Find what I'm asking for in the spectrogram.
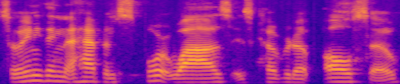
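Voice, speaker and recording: A man speaks very fast with a Southern accent and ordinary pitch variation. The recording is very clean, with a silent background. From Alabama. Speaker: livestream host. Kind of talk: live stream interview. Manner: casual.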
